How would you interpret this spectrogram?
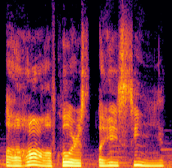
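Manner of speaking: usual speaking voice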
